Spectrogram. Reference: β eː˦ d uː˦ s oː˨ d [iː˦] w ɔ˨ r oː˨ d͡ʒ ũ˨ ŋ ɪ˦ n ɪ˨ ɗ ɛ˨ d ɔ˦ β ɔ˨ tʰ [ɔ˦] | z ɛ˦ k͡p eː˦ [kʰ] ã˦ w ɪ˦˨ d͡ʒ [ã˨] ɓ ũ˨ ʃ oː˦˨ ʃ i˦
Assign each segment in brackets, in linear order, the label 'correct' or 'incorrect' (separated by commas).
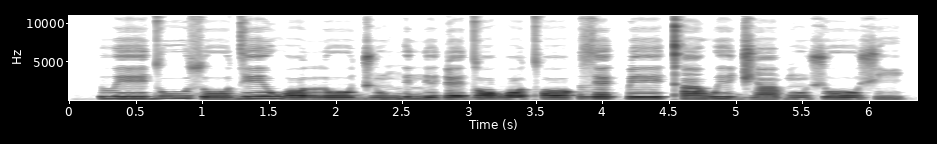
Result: incorrect, correct, correct, correct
